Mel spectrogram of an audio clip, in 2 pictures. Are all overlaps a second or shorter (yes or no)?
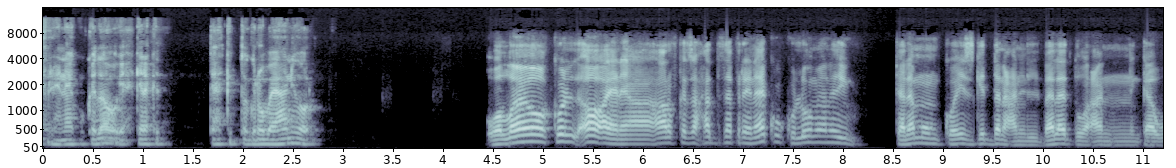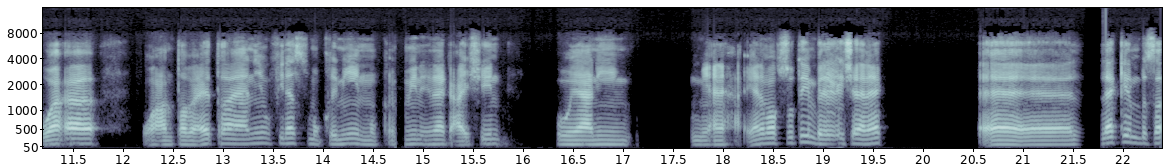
yes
